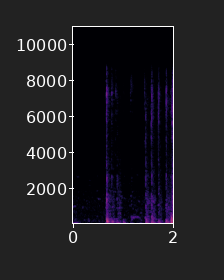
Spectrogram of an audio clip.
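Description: Computer keyboard typing: a quick run of keystrokes that starts about half a second in, after a brief quiet.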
